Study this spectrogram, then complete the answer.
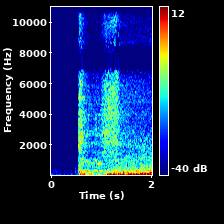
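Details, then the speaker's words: Chevrolet Silverado squarebody on its cleaned and refitted carburetor, before the Holley Sniper EFI install, started through the window without throttle linkage; fires at once into a strong steady rumble, secondaries opening: normal start. "oh yeah nice and one thing I noticed too was this thing boy the secondaries open up"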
